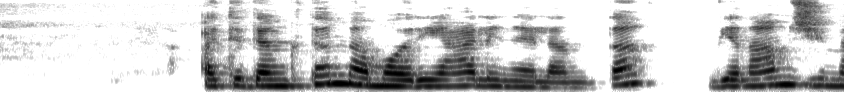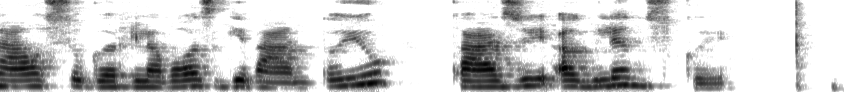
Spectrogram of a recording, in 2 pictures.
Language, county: Lithuanian, Vilnius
